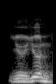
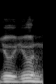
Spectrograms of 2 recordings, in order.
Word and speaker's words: Jujun: Jujun Surya Sumantri ini Yuyun ya sebenarnya Yuyun ini cara bacanya tapi pakai ejaan lama pakai J harusnya Yuyun S Surya Sumantri ya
